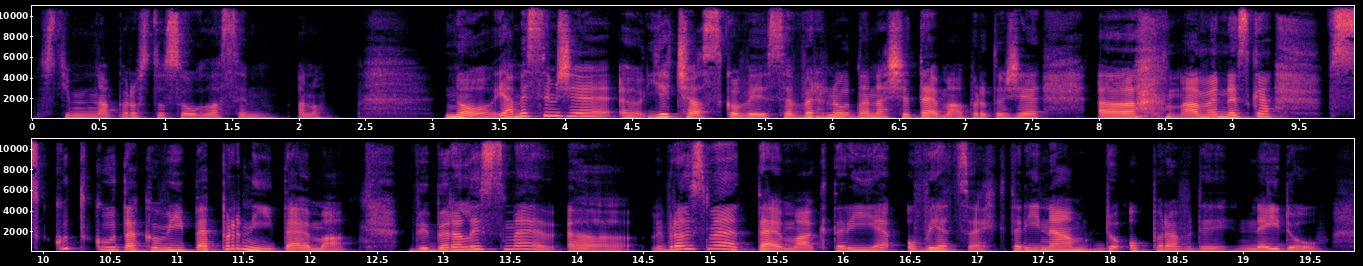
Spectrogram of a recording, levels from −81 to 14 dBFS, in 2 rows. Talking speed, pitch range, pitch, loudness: 120 wpm, 175-225 Hz, 200 Hz, -18 LUFS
